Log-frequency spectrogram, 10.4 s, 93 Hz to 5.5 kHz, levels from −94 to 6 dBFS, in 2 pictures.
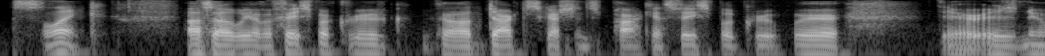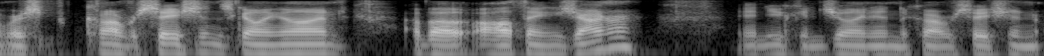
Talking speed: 180 wpm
